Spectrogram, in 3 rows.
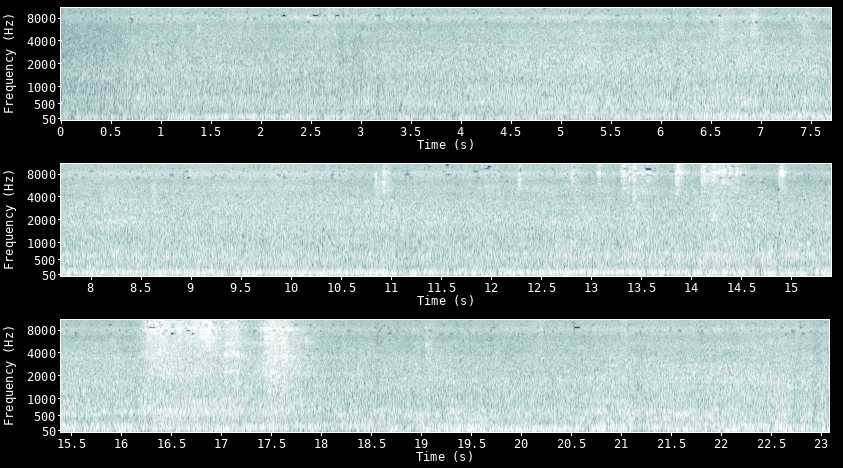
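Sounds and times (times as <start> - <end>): diesel engine idling: 0.0 - 23.0
short hiss: 16.2 - 18.0.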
